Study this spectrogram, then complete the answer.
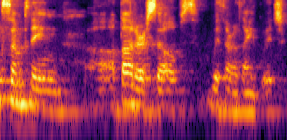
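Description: A woman speaks with an Upper Midwestern accent and fairly even intonation. Background noise is noticeable. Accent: Upper Midwestern American. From US Upper Midwest. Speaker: linguistics professor. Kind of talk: interview conversation. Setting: university campus.

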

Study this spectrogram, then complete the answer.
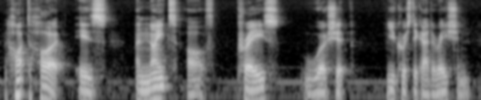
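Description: A man's very deep, low voice with vocal fry, a very slow pace, long and frequent pauses, and ordinary pitch variation. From United Kingdom, Celtic region. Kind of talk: radio interview.

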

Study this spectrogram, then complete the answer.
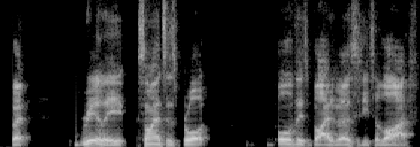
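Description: A man with an Australian accent speaks at a fairly slow pace. His pitch varies in an ordinary way against a quiet background. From Australia, Southern Highlands NSW. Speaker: nature education director. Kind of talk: interview.

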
